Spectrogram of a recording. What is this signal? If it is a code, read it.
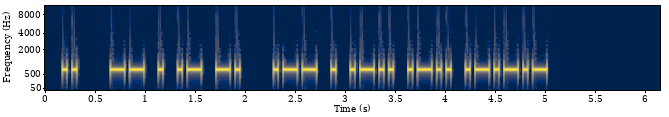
Morse code, heard as a keyed tone, about 25 wpm, 700 Hz. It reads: I MEAN WELL.
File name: practice / 25wpm / Sentences with 2-Word Phrases - 25wpm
